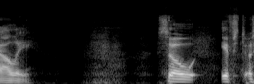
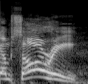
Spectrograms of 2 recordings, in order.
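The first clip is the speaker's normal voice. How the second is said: demanded apology; 14 semitones higher, 4 dB louder than usual. Shown as a demonstration. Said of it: "Just say".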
